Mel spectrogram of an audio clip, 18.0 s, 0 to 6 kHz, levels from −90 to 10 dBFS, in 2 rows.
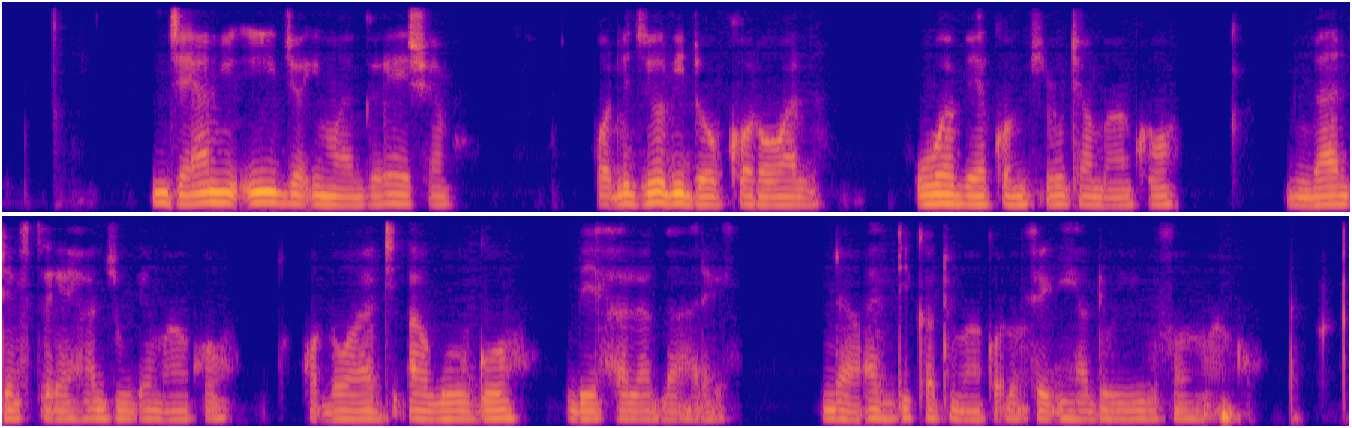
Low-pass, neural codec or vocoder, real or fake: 5.4 kHz; codec, 16 kHz, 0.8 kbps, ZipCodec; fake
